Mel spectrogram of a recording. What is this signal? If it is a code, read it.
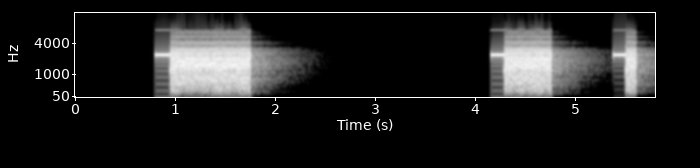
ACARS aircraft data, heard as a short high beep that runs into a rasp, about 2400 baud.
